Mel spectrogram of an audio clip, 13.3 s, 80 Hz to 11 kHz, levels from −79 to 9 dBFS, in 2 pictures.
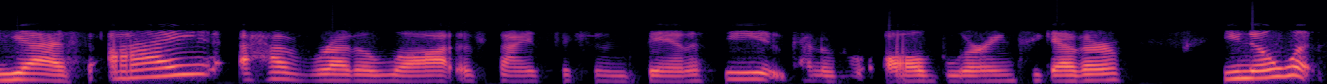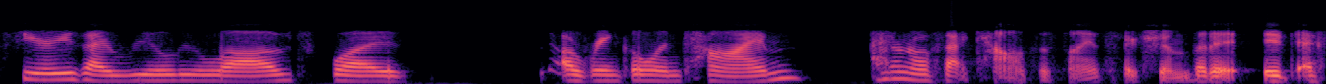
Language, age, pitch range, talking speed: English, 20-39, 160-185 Hz, 185 wpm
